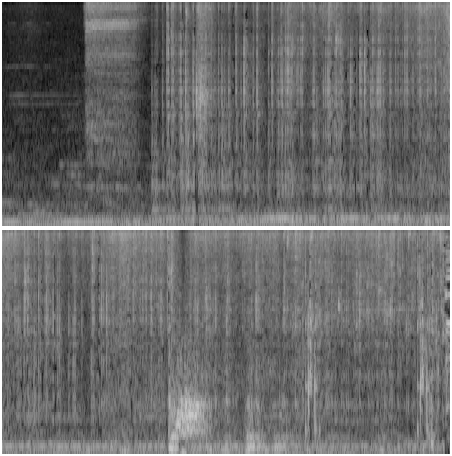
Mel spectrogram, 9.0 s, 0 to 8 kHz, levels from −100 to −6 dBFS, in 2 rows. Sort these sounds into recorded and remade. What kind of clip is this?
recorded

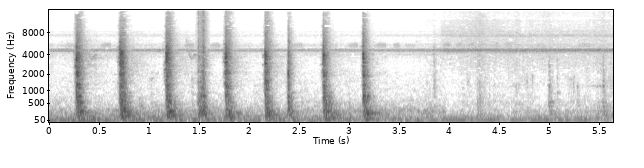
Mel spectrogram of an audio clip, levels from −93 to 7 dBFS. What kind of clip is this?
recorded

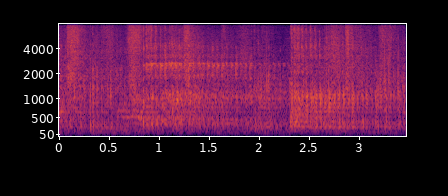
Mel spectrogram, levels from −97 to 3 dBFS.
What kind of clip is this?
recorded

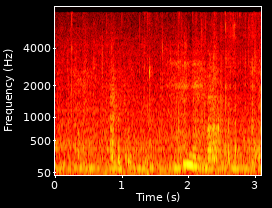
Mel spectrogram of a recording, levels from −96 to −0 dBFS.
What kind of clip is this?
recorded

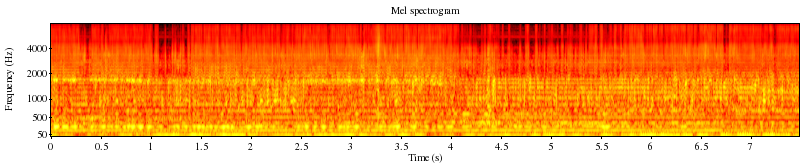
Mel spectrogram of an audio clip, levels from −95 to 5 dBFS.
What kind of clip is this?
remade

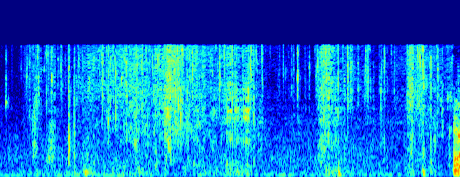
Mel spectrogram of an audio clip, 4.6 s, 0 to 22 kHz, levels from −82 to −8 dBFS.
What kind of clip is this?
recorded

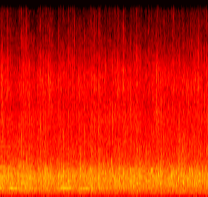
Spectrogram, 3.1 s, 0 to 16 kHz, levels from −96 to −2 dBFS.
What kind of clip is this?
remade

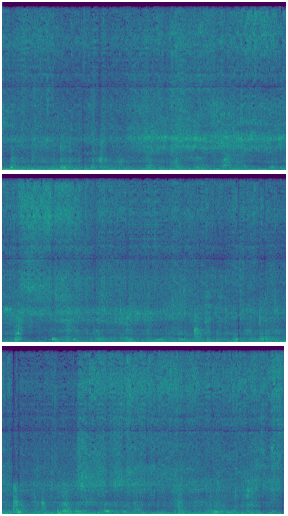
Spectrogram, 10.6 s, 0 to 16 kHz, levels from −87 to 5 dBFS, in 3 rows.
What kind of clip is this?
remade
